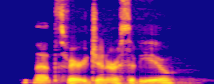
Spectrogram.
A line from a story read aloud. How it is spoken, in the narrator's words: Castiel says dryly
